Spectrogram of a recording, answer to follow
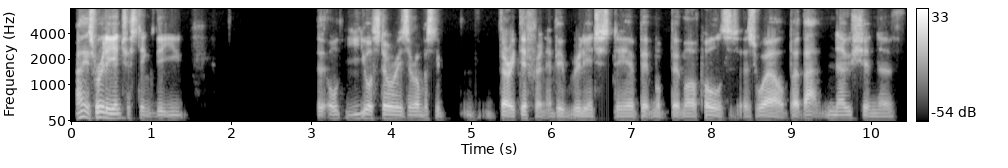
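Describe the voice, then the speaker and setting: Male host, very low voice, dry close sound, measured and reflective. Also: no echo. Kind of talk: reflective podcast commentary.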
